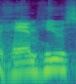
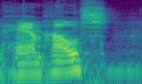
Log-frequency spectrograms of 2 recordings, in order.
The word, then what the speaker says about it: Hamhuis: or something like that they pronounced Dan Hamhuis is Dan ham house so you know that someone just like okay ham he was him he was ham house damn it like it's just it's stuck in their head and every once in a while they say it's oh I'm sorry blame the commentators who didn't know how to say his name correctly Marchand Marchand we go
